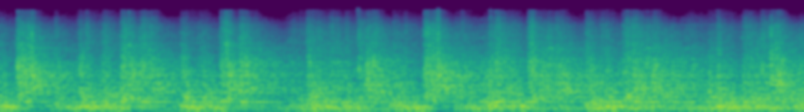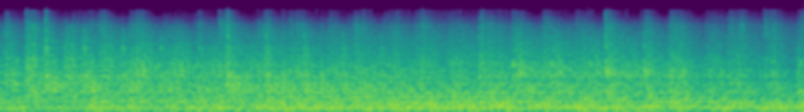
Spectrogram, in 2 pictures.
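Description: Korean barrel drums (buk) on stands struck with sticks in a fast, dense rhythm, with other instruments sustaining tones underneath.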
